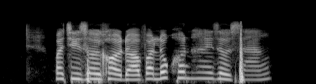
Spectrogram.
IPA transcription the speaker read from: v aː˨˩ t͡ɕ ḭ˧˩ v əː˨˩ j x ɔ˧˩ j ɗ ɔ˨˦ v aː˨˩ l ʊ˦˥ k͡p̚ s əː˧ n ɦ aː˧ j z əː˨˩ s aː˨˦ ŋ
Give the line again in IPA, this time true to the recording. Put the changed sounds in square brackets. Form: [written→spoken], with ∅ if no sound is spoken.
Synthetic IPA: v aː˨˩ t͡ɕ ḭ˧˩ [v→z] əː˨˩ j x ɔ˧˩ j ɗ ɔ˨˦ v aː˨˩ l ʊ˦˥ k͡p̚ [s→h] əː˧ n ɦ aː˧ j z əː˨˩ s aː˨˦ ŋ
